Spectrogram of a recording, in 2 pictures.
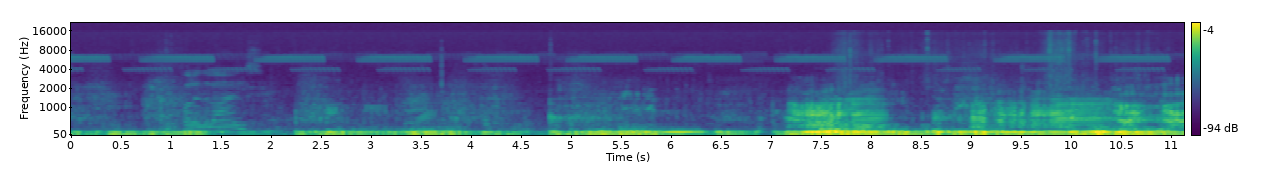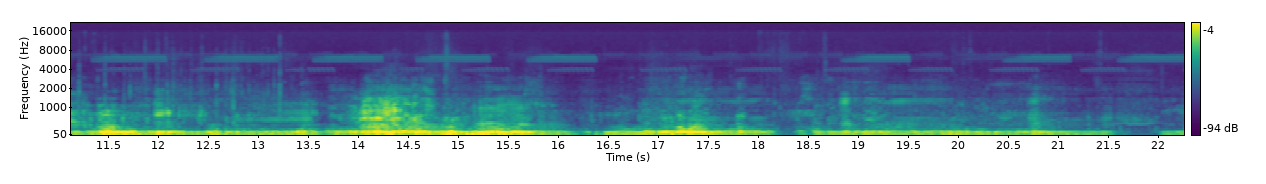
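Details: At night, two lions kill an impala trapped in mud, giving low, grinding growls in long surges with brief pauses. A short wavering harmonic cry comes early, and regular faint high beeps run throughout.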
